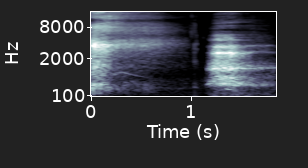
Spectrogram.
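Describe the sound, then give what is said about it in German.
A person deliberately breathes in and out deeply and noisily, two long exaggerated breaths separated by a brief pause, with no talking. “Die ganze Zeit atme ich so, ja, wie soll ich atmen?”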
